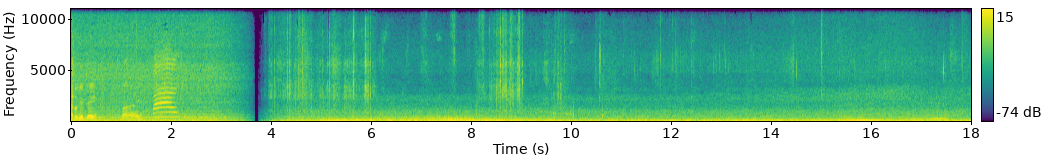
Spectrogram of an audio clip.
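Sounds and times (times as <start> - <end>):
car engine running: 0.0 - 3.6.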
